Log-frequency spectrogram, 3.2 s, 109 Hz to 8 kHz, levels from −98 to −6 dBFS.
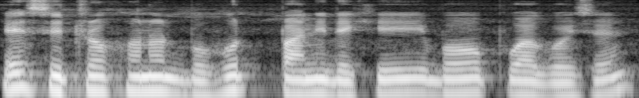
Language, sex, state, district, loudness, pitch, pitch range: Assamese, male, Assam, Hailakandi, -19 LUFS, 130 Hz, 120-145 Hz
